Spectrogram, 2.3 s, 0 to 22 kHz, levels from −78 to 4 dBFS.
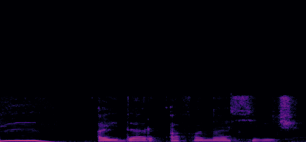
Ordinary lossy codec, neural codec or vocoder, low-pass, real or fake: AAC, 32 kbps; codec, 16 kHz, 8 kbps, FreqCodec, smaller model; 7.2 kHz; fake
